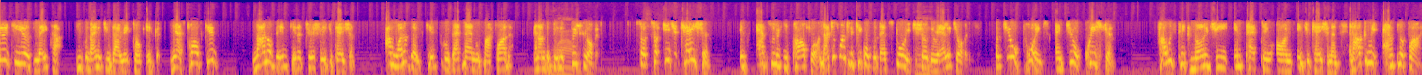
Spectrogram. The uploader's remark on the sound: Joined on the line.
